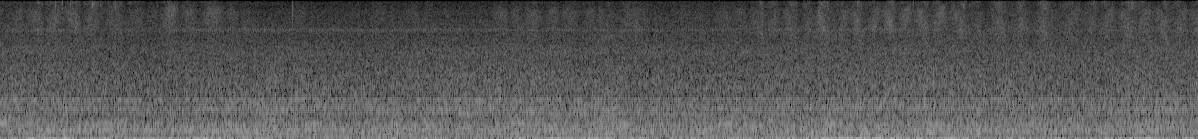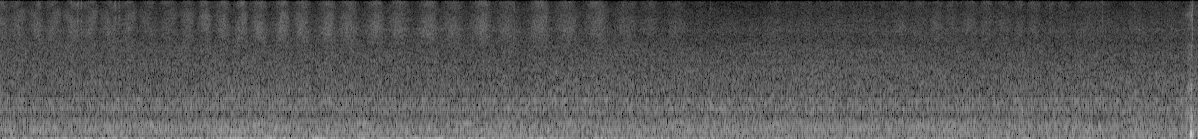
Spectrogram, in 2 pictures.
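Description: Rubbing to erase a classroom board, a steady dry scrubbing noise that runs continuously and fairly loud throughout, with no talking.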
